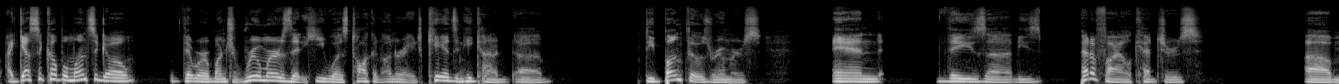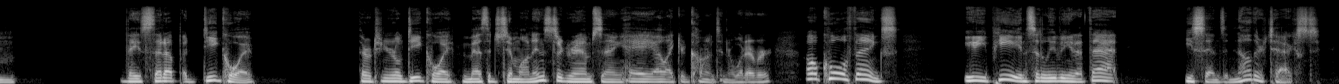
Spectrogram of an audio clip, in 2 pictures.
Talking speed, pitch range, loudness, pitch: 150 wpm, 115-150 Hz, -19 LUFS, 125 Hz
